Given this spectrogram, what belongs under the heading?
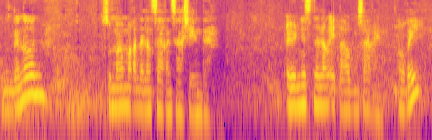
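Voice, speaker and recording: A man playing a kindly, easygoing plantation gentleman in a radio drama, friendly and reassuring, dropping in bits of English. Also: a little high, animated, normal speed, natural voice. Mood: kindly, insistent. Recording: noisy radio drama track with ambience.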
